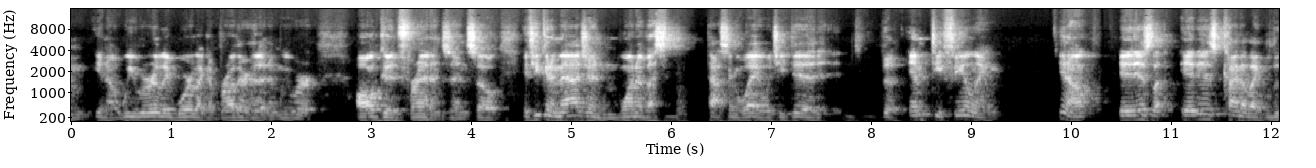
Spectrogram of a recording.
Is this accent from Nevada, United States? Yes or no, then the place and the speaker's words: yes; Reno, Nevada, United States; I started acting when I was 11 in my hometown of Reno, Nevada.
